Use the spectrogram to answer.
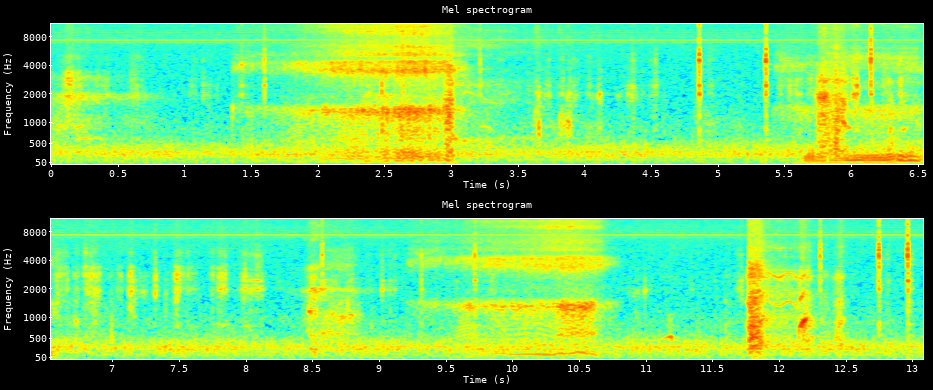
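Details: Adult man (step-dad) snoring in sleep, low rumbling snores on in-breaths over steady room hiss; snoring.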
